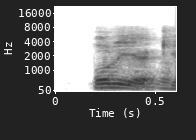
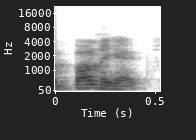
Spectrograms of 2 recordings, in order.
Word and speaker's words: Boniek: Boniek, yeah. – How you pronounce? I know Boniek was right.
